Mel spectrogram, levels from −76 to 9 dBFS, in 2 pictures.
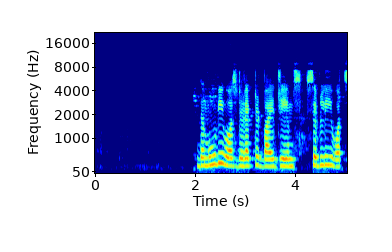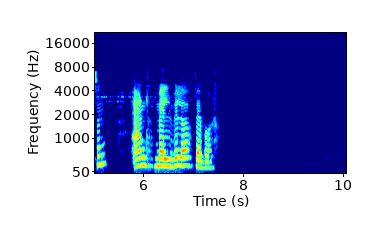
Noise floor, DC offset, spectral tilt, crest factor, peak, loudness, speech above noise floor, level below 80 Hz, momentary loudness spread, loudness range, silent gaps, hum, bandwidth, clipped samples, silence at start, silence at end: -76 dBFS; under 0.1%; -4.5 dB/octave; 18 dB; -2 dBFS; -18 LUFS; 59 dB; -66 dBFS; 10 LU; 4 LU; none; none; 9.4 kHz; under 0.1%; 1.95 s; 2.65 s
